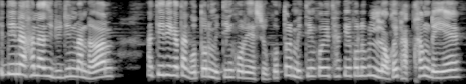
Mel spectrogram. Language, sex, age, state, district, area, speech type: Assamese, female, 45-60, Assam, Barpeta, rural, spontaneous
